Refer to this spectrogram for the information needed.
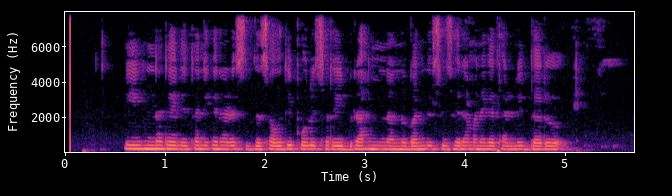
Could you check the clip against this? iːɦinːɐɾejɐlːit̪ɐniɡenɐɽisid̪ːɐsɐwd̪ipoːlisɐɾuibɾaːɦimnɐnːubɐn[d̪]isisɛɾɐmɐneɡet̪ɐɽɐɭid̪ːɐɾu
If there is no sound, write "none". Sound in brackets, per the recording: d̪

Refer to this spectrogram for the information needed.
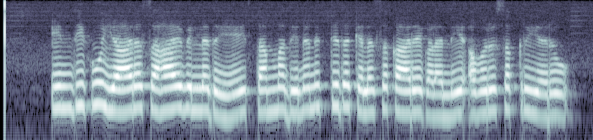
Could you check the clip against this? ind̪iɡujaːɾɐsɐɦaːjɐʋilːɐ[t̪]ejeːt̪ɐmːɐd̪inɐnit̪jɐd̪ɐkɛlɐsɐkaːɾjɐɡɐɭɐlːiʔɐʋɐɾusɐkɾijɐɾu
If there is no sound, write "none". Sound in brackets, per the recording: d̪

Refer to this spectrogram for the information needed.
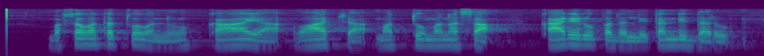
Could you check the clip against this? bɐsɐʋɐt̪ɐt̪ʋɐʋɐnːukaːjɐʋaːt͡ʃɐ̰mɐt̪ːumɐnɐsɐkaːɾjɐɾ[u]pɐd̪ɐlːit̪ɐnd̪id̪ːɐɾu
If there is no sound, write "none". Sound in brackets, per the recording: uː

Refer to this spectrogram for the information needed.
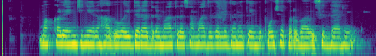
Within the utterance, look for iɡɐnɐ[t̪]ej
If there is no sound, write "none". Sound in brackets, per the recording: t̪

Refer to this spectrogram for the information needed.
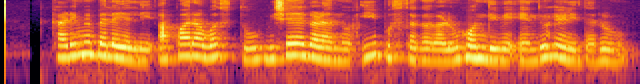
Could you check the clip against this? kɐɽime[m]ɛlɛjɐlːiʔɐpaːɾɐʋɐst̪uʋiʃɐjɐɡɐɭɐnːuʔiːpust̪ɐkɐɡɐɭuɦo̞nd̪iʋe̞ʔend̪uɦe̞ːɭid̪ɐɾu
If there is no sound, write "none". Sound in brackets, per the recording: b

